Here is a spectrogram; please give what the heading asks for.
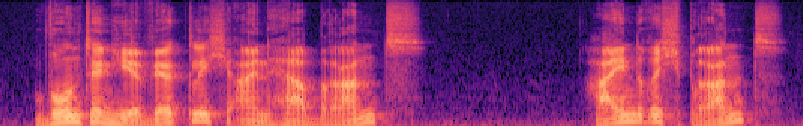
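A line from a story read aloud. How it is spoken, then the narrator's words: Loud call. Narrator (German): Der Fremde rief mit lauter Stimme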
